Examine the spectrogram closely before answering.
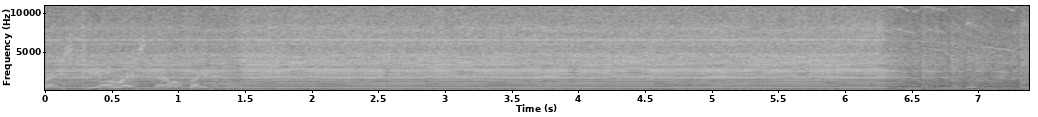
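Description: A racing car engine screams loudly at high speed.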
